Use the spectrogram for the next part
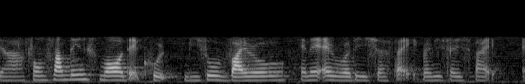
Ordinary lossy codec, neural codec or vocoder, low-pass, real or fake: none; none; 3.6 kHz; real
